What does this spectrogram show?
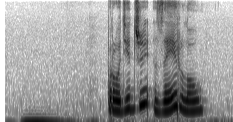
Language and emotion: Russian, positive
